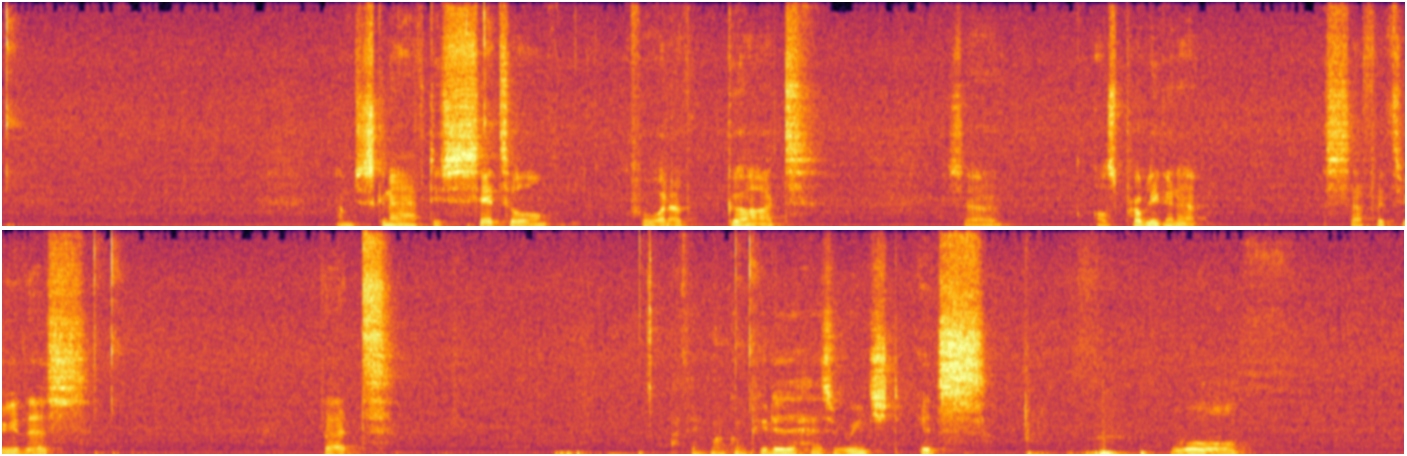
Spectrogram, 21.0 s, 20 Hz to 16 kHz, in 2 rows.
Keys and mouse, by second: 3.5-4.9 drag, 4.9 g, 18.2 r.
